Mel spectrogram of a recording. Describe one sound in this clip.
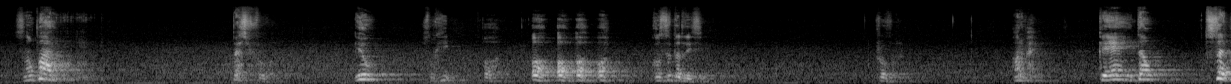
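A young man speaks with animation into a microphone, heard in a reverberant hall, in bursts with pauses.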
